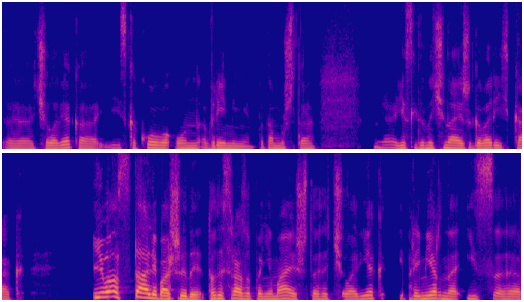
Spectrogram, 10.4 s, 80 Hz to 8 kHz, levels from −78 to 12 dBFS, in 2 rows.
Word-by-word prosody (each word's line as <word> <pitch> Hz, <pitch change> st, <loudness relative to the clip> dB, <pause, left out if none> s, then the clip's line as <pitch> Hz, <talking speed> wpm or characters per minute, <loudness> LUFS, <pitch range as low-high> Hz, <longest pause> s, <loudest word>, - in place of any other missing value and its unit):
э, 130 Hz, -3 st, -8 dB
человека, 140 Hz, -2 st, -4 dB
из 150 Hz, +2 st, -12 dB
какого 150 Hz, +1 st, -2 dB
он 140 Hz, -1 st, -4 dB
времени. 130 Hz, -4 st, -4 dB
Потому 135 Hz, 0 st, -6 dB
что, 130 Hz, 0 st, -9 dB, 0.6 s
э, 160 Hz, -3 st, -11 dB
если 145 Hz, +1 st, -4 dB
ты 145 Hz, -, -3 dB
начинаешь 145 Hz, -2 st, -1 dB
говорить, 140 Hz, -1 st, -2 dB
как: 140 Hz, +2 st, -7 dB, 0.7 s
"И 245 Hz, +1 st, +4 dB
восстали 250 Hz, -5 st, +8 dB
машины!", 160 Hz, -6 st, +4 dB
то 165 Hz, -, 0 dB
ты 175 Hz, -, +3 dB
сразу 165 Hz, -4 st, +2 dB
понимаешь, 150 Hz, +1 st, 0 dB
что 145 Hz, -, -5 dB
этот 140 Hz, -1 st, -6 dB
человек 150 Hz, +5 st, -4 dB
и 170 Hz, -, -13 dB
примерно 160 Hz, 0 st, +1 dB
из, 160 Hz, +2 st, -5 dB
э-э, 140 Hz, -3 st, -2 dB
145 Hz, 160 wpm, -21 LUFS, 135-160 Hz, 0.7 s, восстали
